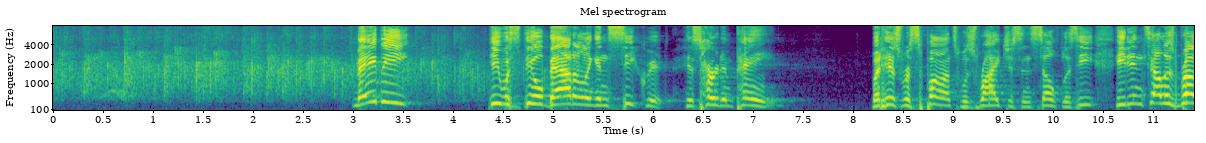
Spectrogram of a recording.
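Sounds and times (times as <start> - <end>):
people clapping: 0.0 - 5.0
speech: 3.0 - 3.6, 4.4 - 7.3, 8.2 - 11.4.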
